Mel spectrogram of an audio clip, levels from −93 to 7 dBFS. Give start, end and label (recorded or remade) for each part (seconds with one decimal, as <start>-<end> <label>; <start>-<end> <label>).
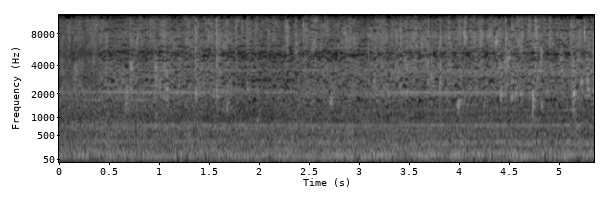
0.0-5.4 recorded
